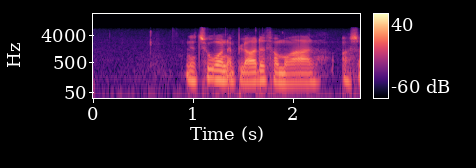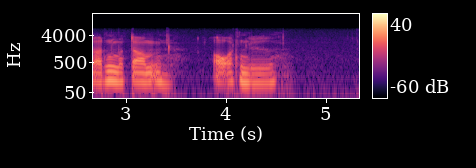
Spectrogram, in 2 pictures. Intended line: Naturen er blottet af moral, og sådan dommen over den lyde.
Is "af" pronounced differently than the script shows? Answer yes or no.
yes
